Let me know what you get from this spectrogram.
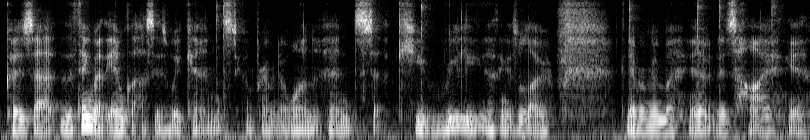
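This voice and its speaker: Young male streamer, strong vocal fry, mid pitch, hesitant casual explainer, slight background noise. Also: lively intonation, fairly quick, few pauses. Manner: tentative, thinking aloud. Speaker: music production livestreamer. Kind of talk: casual tutorial chat while working. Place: indoors at a computer desk.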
